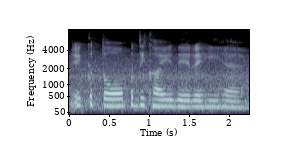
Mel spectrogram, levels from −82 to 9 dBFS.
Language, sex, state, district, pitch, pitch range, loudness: Hindi, female, Chandigarh, Chandigarh, 200 Hz, 180-220 Hz, -14 LUFS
